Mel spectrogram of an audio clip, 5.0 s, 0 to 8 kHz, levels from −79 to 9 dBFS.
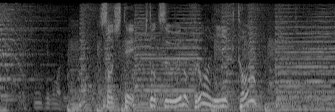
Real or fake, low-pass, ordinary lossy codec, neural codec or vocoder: real; 7.2 kHz; MP3, 64 kbps; none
